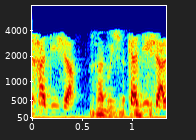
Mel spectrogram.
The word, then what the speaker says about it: Khadija: Khadija. Le K-H, ça se prononce.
